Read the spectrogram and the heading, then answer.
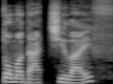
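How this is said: The title is pronounced with exaggerated Japanese sounds. The speaker calls it wrong. "they would do everything they could to overpronounce it"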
